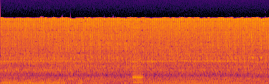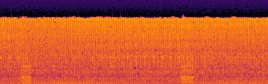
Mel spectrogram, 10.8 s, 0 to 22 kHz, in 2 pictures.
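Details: VW Polo 6N2 1.0 MP petrol engine idling: a short low buzz or hum surfaces about every three seconds over the steady engine hum. Intermittent buzzing at idle.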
